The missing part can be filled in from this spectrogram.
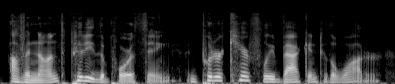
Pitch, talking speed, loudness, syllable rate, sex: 120 Hz, 195 wpm, -19 LUFS, 5.9 syllables/s, male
